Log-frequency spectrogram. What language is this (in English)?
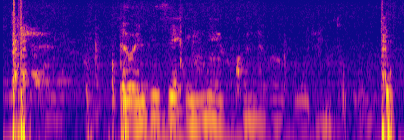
Kinyarwanda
